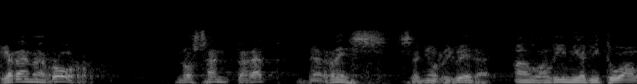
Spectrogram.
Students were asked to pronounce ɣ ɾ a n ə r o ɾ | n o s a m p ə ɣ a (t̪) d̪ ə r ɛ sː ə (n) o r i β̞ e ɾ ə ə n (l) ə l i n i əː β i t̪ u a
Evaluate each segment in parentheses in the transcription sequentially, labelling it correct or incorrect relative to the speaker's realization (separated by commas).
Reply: correct, incorrect, correct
